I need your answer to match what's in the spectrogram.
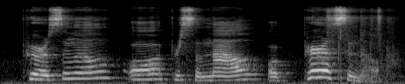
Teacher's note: the appearance of the stress on the first syllable is the result of the recessive tendency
